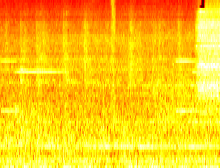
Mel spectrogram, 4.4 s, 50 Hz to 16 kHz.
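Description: JR East 485-series electric train rolling slowly into a station: a low rumble of wheels and running gear with a few faint thin squeals. A loud hiss starts near the end.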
